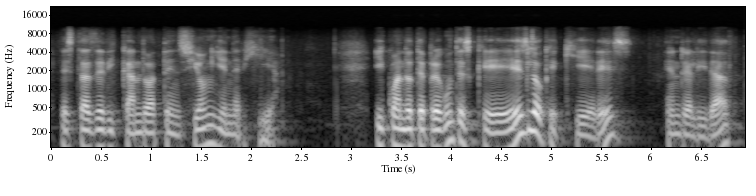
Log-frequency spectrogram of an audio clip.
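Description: Slow, deep-voiced man giving a motivational talk. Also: a little mellow. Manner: emphatic, asks rhetorical questions and answers them. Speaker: motivational speaker.

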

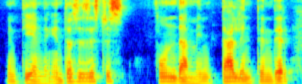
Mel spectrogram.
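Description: A man's voice: medium pitch, moderate pace, mellow. A man teaching a course module on beliefs, speaking emphatically and repeating key words. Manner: emphatic, repeats words, acts out quoted voices. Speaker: course instructor. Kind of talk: motivational teaching on money beliefs.

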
